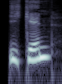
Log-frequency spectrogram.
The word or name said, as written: igen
